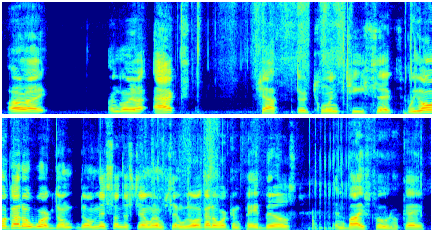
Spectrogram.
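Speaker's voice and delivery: ordinary talk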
